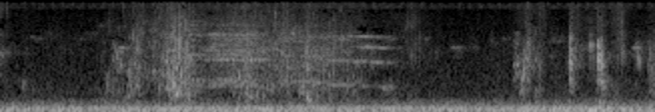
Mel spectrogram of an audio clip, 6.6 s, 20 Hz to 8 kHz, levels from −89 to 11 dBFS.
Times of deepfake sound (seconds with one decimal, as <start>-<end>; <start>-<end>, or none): none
